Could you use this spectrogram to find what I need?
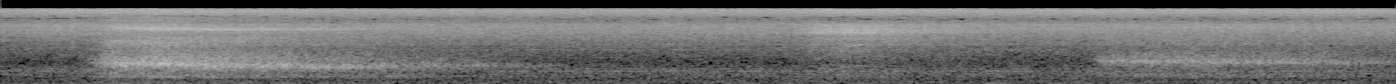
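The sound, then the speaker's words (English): Slow, deliberate breaths with no talking: a long airy inhale, a shorter breath after a pause, then a steady exhale. Soft and hissy against a quiet background. “But I'm going to take a second, be honest with you, and breathe.”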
